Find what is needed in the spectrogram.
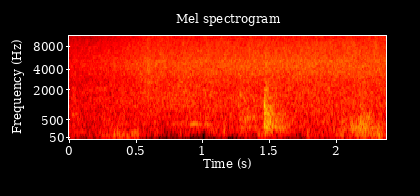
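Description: Rumbling wind noise on a handheld microphone, with a short thump about one and a half seconds in.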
